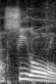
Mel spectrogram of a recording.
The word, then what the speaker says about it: Seoul: Uh-huh, yeah, Seoul. That's how you pronounce it.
